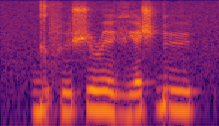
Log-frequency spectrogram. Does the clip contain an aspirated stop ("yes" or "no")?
no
